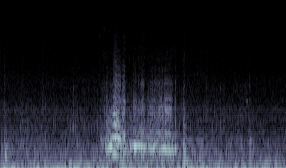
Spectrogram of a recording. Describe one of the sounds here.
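A windshield wiper squeaks as it sweeps across the glass.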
